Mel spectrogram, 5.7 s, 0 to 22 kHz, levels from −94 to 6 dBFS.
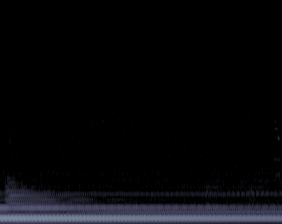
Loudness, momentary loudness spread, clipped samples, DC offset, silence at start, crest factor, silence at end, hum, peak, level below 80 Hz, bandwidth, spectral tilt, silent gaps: -48 LUFS; 8 LU; under 0.1%; under 0.1%; 0 s; 8 dB; 0 s; 60 Hz at -75 dBFS; -38 dBFS; -66 dBFS; 2.3 kHz; -9 dB/octave; none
